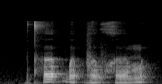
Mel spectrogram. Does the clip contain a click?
no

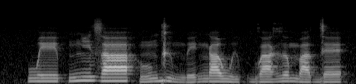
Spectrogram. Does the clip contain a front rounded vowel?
no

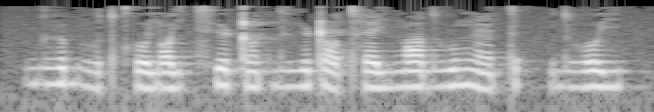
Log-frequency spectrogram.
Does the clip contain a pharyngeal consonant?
no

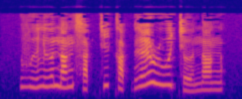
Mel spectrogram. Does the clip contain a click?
no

